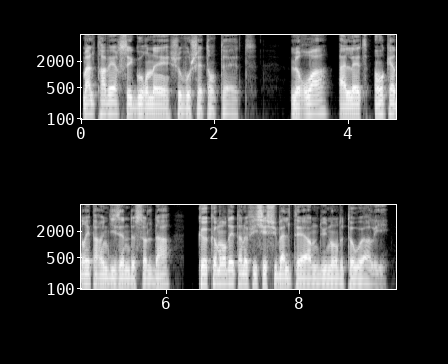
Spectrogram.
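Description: A man reading a historical novel aloud in a measured, even storytelling manner. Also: sits low, no echo, clean studio sound. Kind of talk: audiobook narration.

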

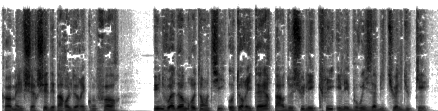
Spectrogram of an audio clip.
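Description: A man reading a fantasy novel aloud as narrator, in an even, measured way. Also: fairly low pitch, no echo, clean studio sound. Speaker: audiobook narrator.

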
